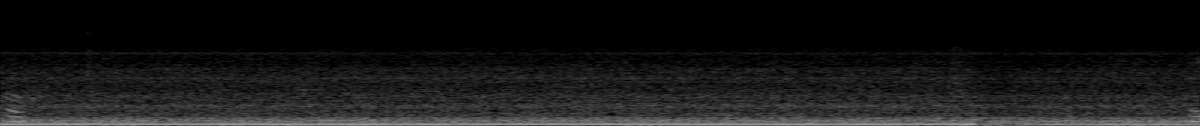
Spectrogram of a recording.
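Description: Steady low machine hum with a faint hiss over it, which cuts off abruptly near the end, leaving a quieter hiss.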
